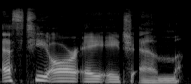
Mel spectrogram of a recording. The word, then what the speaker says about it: Strahm: Yeah, it's not really clear how to pronounce or spell that. It's a Strahm.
